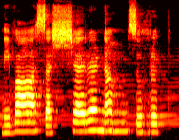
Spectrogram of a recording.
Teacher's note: విసర్గ తర్వాత తాళవ్య తో పదము ఉన్నది కాబట్టి విసర్గ ఉచ్చారణ ష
